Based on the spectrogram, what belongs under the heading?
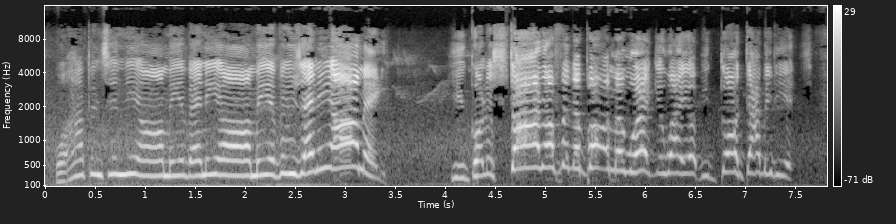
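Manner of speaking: high, loud rant at the troops; shouted tirade. Real, not acted. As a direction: holler it like an angry drill lecture. Ranting lecture to imagined army.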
